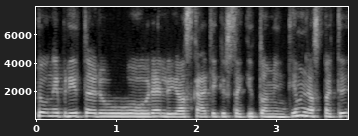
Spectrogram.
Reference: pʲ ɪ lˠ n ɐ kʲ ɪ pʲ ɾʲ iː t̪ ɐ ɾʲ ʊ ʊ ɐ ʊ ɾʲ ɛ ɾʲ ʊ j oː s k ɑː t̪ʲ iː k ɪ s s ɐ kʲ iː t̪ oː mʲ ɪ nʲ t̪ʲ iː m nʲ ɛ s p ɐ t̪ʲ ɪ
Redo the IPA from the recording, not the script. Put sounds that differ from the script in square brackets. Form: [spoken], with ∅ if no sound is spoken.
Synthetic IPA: pʲ ɪ lˠ n ɐ [∅] ɪ pʲ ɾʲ iː t̪ ɐ ɾʲ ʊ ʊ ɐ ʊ ɾʲ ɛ [lʲ] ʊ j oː s k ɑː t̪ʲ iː k ɪ [ʃ] s ɐ kʲ iː t̪ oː mʲ ɪ nʲ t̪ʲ iː m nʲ ɛ s p ɐ t̪ʲ ɪ

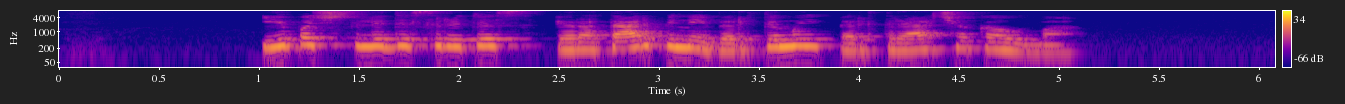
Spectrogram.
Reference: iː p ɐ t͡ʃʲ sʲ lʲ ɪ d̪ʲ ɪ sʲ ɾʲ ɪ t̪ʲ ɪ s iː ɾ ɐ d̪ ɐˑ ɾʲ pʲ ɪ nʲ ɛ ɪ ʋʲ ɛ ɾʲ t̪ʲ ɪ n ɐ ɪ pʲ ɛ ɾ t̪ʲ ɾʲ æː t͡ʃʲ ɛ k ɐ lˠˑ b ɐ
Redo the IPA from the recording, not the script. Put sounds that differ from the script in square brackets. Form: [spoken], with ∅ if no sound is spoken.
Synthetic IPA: iː p ɐ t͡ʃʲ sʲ lʲ ɪ d̪ʲ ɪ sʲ ɾʲ ɪ t̪ʲ ɪ s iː ɾ ɐ [t̪] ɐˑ ɾʲ pʲ ɪ nʲ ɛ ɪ ʋʲ ɛ ɾʲ t̪ʲ ɪ [m] ɐ ɪ pʲ ɛ ɾ t̪ʲ ɾʲ æː t͡ʃʲ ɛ k ɐ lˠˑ b ɐ

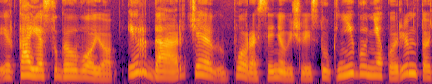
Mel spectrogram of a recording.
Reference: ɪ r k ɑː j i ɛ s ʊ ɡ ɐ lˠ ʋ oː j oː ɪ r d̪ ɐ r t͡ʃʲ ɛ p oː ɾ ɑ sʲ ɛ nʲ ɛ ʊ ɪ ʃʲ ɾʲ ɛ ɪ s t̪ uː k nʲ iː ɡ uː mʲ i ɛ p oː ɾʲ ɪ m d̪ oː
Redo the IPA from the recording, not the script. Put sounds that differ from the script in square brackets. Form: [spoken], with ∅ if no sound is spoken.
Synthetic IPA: ɪ r k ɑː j i ɛ s ʊ ɡ ɐ lˠ ʋ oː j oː ɪ r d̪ ɐ r t͡ʃʲ ɛ p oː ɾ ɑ sʲ ɛ nʲ ɛ ʊ ɪ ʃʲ [lʲ] ɛ ɪ s t̪ uː k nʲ iː ɡ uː [nʲ] i ɛ [k] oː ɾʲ ɪ m [t̪] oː

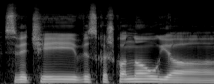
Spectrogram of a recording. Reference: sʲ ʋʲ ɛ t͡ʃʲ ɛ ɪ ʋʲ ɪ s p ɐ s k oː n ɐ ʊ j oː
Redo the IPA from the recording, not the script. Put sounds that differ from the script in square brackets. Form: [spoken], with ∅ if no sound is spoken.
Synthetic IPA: sʲ ʋʲ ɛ t͡ʃʲ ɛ ɪ ʋʲ ɪ s [k] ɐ [ʃ] k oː n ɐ ʊ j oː

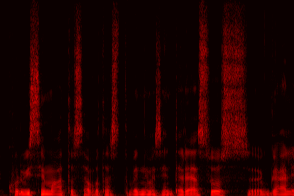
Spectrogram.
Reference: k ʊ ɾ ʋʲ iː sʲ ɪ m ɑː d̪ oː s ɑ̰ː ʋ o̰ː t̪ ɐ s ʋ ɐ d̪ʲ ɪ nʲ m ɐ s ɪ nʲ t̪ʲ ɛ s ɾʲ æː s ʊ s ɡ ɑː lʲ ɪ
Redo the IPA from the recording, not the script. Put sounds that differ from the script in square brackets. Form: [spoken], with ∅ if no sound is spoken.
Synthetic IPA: k ʊ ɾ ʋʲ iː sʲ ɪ m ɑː [t̪] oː s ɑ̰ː ʋ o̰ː t̪ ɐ s ʋ ɐ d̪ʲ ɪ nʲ m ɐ s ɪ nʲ t̪ʲ ɛ [∅] ɾʲ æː s ʊ s ɡ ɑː lʲ ɪ

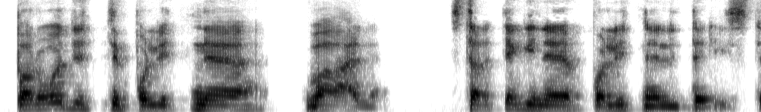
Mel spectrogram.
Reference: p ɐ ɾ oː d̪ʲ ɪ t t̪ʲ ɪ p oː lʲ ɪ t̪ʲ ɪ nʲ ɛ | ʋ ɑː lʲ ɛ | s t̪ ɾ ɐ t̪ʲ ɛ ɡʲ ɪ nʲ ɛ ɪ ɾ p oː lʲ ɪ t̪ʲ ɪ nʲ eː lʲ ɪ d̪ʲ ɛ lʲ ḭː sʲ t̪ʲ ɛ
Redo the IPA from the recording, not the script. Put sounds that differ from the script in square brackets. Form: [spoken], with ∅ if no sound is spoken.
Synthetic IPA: p ɐ ɾ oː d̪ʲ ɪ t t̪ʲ ɪ p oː lʲ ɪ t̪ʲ ɪ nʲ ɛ | ʋ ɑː lʲ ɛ | s t̪ ɾ ɐ t̪ʲ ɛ ɡʲ ɪ nʲ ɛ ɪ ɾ p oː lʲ ɪ t̪ʲ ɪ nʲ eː lʲ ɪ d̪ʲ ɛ [ɾʲ] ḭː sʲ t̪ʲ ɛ

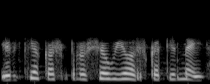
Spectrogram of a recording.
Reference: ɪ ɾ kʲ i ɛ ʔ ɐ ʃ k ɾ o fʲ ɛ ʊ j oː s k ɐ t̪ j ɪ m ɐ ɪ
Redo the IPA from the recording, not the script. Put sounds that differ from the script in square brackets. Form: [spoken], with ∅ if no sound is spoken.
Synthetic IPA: ɪ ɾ kʲ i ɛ [k] ɐ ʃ [p] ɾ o [ʃʲ] ɛ ʊ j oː s k ɐ t̪ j ɪ [n] ɐ ɪ

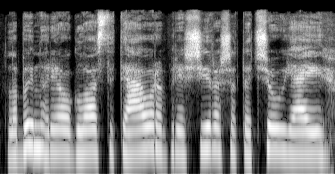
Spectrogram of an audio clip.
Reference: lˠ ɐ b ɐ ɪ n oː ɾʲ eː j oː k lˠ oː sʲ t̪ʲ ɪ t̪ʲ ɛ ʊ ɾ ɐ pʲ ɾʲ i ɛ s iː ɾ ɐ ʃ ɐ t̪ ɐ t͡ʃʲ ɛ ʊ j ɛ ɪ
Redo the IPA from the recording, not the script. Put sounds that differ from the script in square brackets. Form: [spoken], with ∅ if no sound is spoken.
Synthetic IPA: lˠ ɐ b ɐ ɪ n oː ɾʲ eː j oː [ɡ] lˠ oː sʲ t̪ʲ ɪ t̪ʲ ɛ ʊ ɾ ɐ pʲ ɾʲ i ɛ [ʃ] iː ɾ ɐ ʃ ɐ t̪ ɐ t͡ʃʲ ɛ ʊ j ɛ ɪ

